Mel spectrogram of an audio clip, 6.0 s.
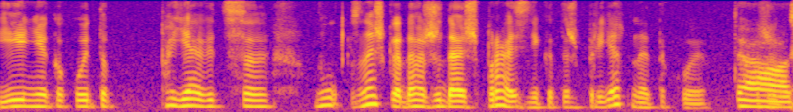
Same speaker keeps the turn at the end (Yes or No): No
